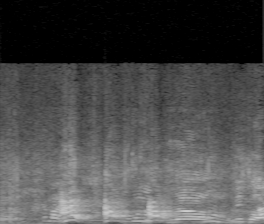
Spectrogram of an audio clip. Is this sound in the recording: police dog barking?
yes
